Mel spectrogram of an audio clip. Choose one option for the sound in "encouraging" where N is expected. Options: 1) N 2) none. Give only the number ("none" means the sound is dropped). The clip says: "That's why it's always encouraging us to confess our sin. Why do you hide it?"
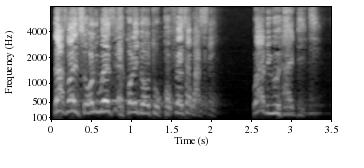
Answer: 2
